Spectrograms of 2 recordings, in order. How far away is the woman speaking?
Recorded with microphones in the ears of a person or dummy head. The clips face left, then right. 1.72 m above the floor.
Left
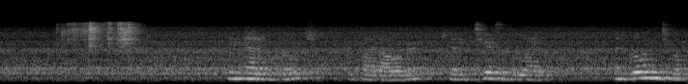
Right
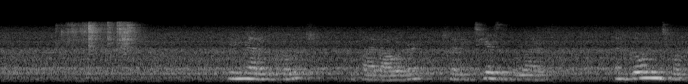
About 1.5 m.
